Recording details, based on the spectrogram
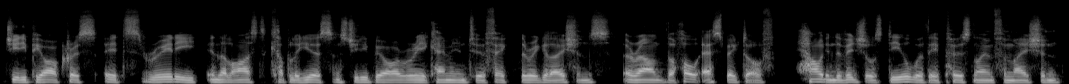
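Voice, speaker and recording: A middle-aged South African man with a lowish voice that stays flat and even. He answers podcast questions in a measured way, often restarting and repeating a word before going on. The sound is close and dry. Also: no echo. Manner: measured, repeats words while thinking. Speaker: guest cybersecurity lawyer. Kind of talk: podcast interview.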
